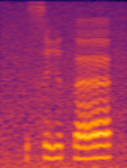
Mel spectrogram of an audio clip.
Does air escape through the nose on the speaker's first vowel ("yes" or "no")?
no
